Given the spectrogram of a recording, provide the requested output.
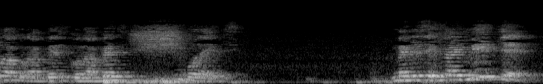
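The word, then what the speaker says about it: shibboleth: L'environnement dans leur environnement il savaient pas prononcer les mots chibolet, il prononçait sibolette. Alors pour qu' qu'on les laisse vivre, il faut qu'il faut qu'il prononce chibolette mais il disait cibolette.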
